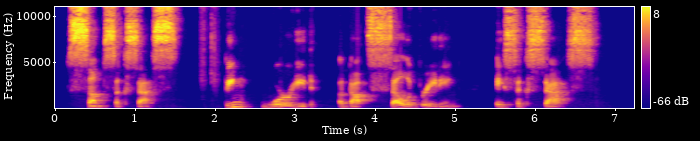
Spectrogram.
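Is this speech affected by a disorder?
No.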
